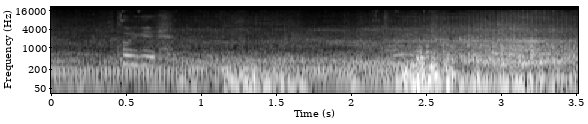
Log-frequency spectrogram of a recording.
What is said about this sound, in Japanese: 人通り多くない？さっきからなんか車とかバイクとか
